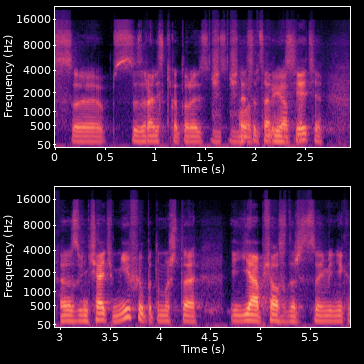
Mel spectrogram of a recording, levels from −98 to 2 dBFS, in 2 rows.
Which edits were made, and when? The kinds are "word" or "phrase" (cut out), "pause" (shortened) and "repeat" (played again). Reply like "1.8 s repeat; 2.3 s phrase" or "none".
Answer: 1.2 s word; 1.7 s repeat; 3.0 s phrase; 3.5 s word; 4.6 s pause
